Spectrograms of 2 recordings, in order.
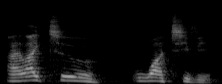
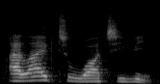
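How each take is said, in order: First: There is a pause after "to". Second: It is said without a pause.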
